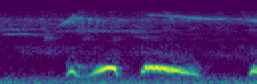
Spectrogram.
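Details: Spotted dove acting as a decoy to call back a wild dove; one full phrase of wavering double coo and a long falling coo, the next phrase just starting, over a faint high whine.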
